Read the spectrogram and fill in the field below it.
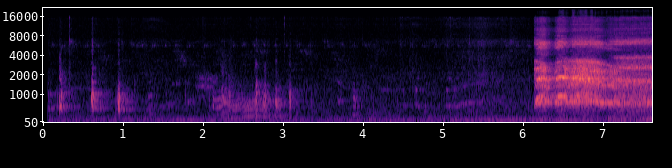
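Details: Chicken (Gallus gallus domesticus): a few sharp clucks and soft chuckling notes, then a rooster bursts into a loud, hoarse, ringing crow that runs to the end; the roosters are filmed crowing early in the morning.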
